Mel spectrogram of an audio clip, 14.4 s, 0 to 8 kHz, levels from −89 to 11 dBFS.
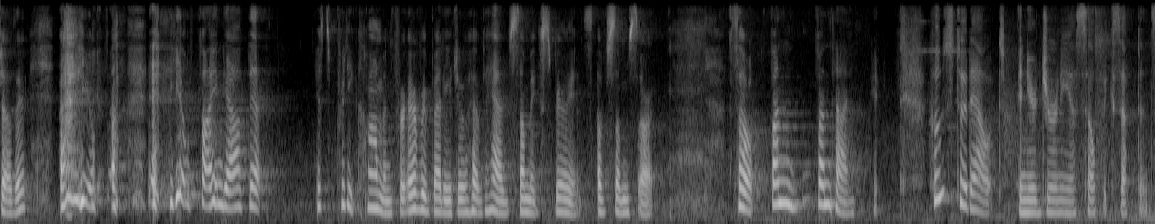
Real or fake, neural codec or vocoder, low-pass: real; none; 7.2 kHz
